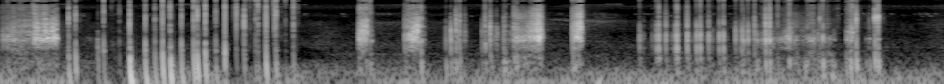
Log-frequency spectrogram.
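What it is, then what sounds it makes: Plastic planter pot tapped and scratched with nails. Long acrylic nails tap and scratch the curved outer wall of a large grey plastic planter pot, which is hollow, filled with soil and standing on grass. Bursts of quick, bright clicks alternate with short scratchy swipes. Each sound is crisp and high-pitched and dies away almost at once, with little low-end body.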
